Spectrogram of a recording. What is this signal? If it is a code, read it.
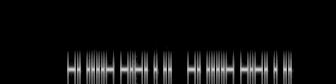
Morse code, heard as a keyed tone, about 50 wpm, 700 Hz. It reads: N4CEI N4CEI
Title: USA Call Signs Repeated 2x 50wpm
